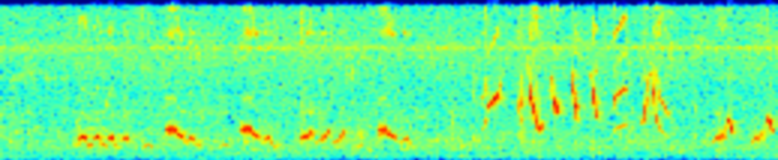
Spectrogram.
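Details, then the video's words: Water rushes in the background while a white-rumped shama sings downslurred whistled phrases, then a burst of very high rapid notes, followed by a few rising whistles. "Suara KICAU MURAI BATU dengan Suara Air"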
